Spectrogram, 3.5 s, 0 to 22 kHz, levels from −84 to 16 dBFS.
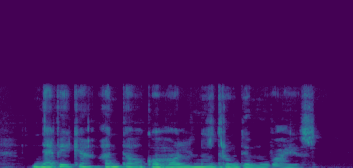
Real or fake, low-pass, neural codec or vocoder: real; 10.8 kHz; none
